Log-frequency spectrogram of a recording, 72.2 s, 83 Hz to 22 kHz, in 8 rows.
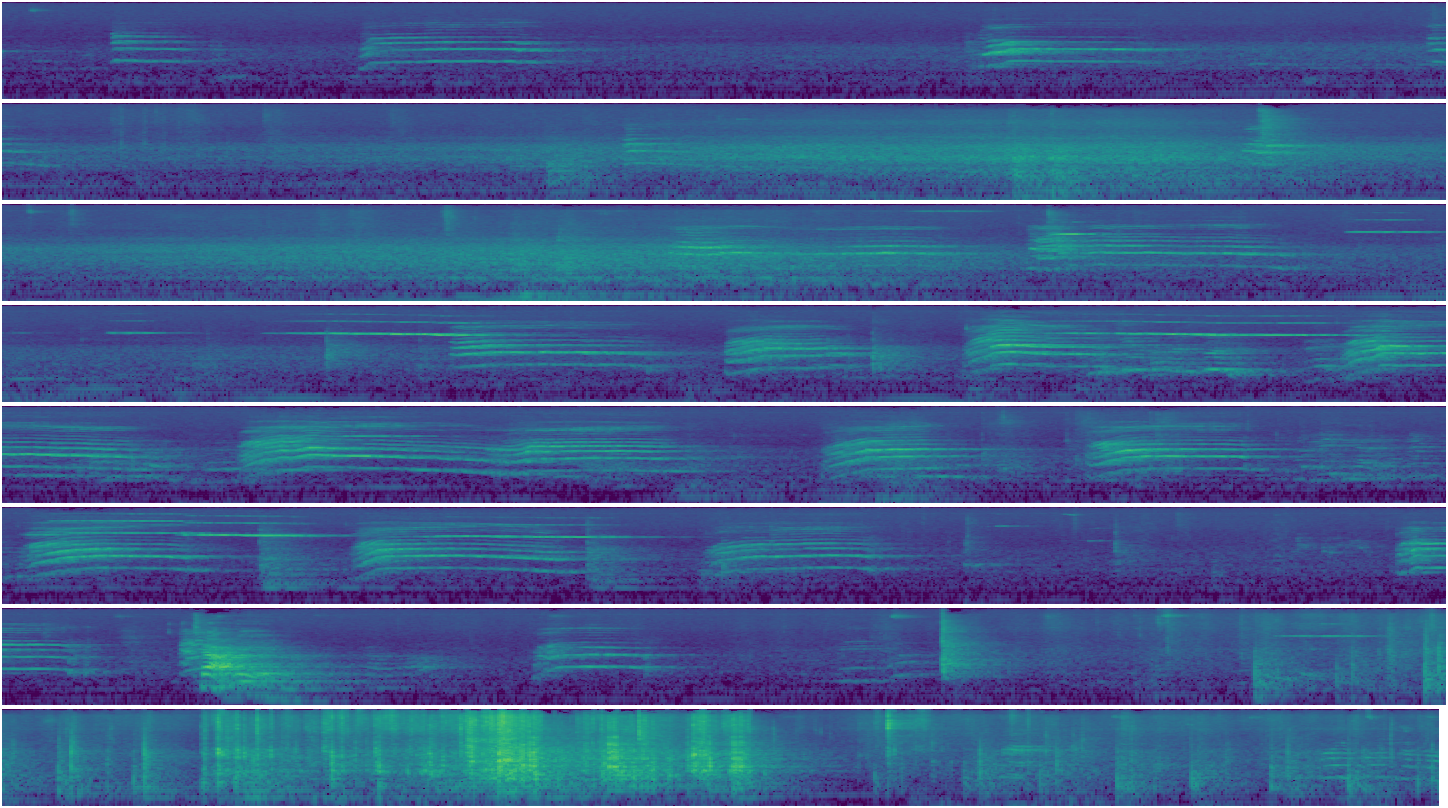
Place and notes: Pavia, Italy - Salem the Cat screams for food
Evening daily lament of the cat in the courtyard. Neigbors talk in the background.
20 October 2012, 20:00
